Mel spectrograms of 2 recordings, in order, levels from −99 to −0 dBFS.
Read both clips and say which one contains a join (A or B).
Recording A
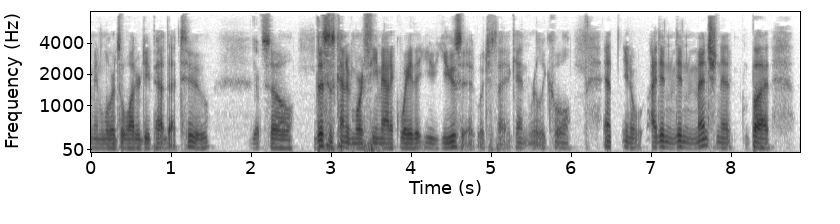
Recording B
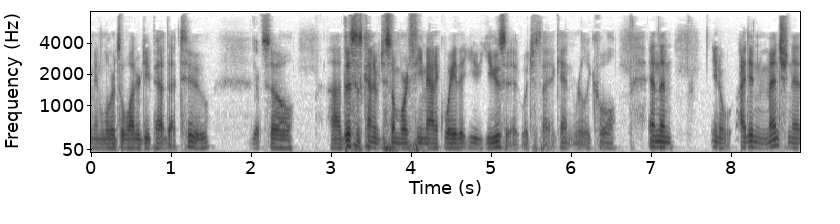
A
